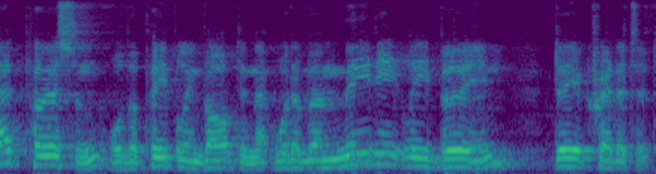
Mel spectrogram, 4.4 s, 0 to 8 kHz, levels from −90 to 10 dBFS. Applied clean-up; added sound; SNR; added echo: none; none; none; reverberation time 0.7 s.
